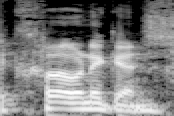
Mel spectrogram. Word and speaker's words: Groningen: And great Dutch pronunciation on the Rijksuniversiteit. That's always hard. – Yeah, it's not so easy to say Groningen, but yeah.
